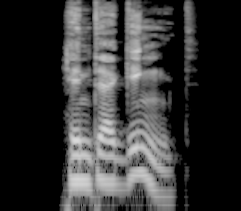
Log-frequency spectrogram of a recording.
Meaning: second-person plural preterite of hintergehen
- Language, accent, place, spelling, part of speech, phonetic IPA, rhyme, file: German, Germany, Berlin, hintergingt, verb, [hɪntɐˈɡɪŋt], -ɪŋt, De-hintergingt.ogg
